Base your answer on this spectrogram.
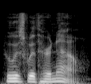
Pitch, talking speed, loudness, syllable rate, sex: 120 Hz, 330 wpm, -14 LUFS, 5.8 syllables/s, male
